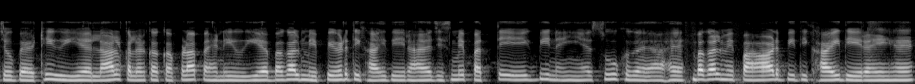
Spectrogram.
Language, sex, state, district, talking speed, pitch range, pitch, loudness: Hindi, female, Uttarakhand, Uttarkashi, 230 wpm, 195-215 Hz, 200 Hz, -17 LUFS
